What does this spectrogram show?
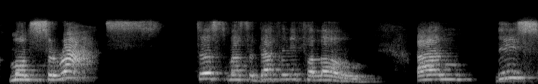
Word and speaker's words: Montserrat: Aha, the primary stress is on the last syllable. Montserrat.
